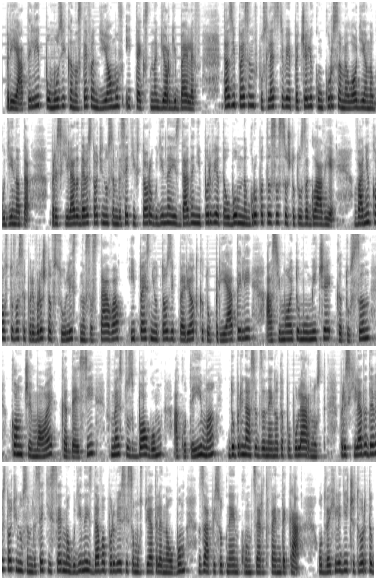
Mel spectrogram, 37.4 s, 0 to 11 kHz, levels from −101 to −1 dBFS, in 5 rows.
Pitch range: 190-235 Hz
